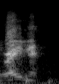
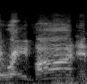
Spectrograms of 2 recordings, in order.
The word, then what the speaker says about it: Ravon: Man, it's kind of funny because, all right, first it was Ravon the Don Baxter, but nobody can ever pronounce my name right. They would call me Raven. And yeah. – The Ravon and the Don was supposed to rhyme, so I was like, man, I gotta change it.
